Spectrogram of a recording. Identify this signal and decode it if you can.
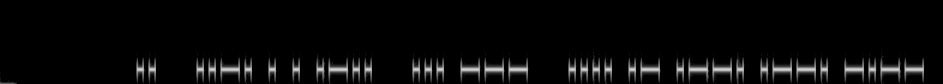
Morse code, heard as a keyed tone, about 20 wpm, 700 Hz. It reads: I FEEL SO HAPPY
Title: Sentences from Top 1000 Words - Review Part 3 - 20wpm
